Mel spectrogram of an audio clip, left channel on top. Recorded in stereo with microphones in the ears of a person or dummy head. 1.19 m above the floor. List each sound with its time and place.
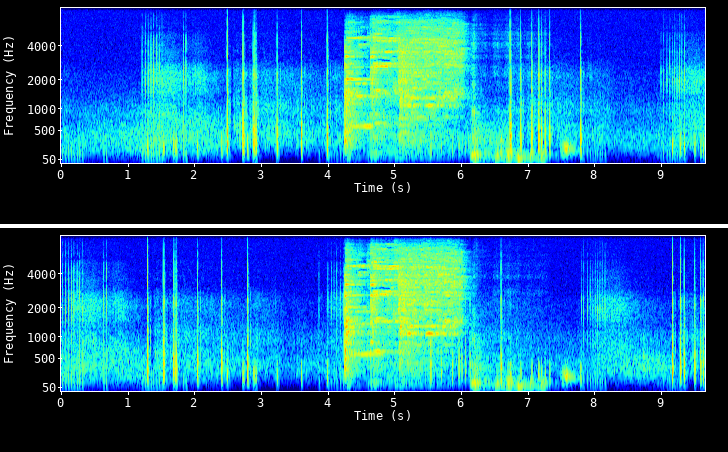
4.2 s breaking glass: 20° right (ahead or behind), 1.7 m
6.1 s a bird: 25° left (ahead or behind), 1.8 m
7.5 s a thud: 80° left, 3.5 m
